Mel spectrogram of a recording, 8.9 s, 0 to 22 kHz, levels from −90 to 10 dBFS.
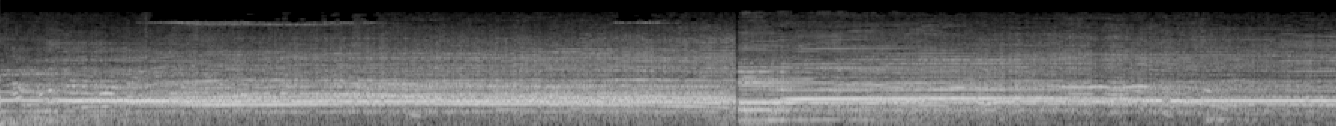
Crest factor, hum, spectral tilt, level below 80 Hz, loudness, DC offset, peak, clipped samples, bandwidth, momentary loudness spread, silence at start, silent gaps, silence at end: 10 dB; none; -4 dB/octave; -44 dBFS; -14 LUFS; under 0.1%; -4 dBFS; under 0.1%; 12 kHz; 3 LU; 0 s; none; 0 s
